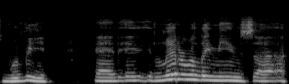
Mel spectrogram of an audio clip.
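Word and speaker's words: βουλή: Greek it's called a vuli which some people pronounce v b o u l e but it's vuli and it literally means a council so I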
